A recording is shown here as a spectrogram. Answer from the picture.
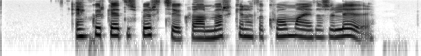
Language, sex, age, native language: Icelandic, female, 20-29, Icelandic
